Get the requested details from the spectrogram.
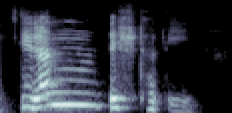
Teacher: चिरम अनुस्वार के आगे टकार है तो नकार का अनुस्वार का उच्चार होना चाहिए। मतलब अनुस्वार जो है वो नकार जैसे उच्चारण करना है।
